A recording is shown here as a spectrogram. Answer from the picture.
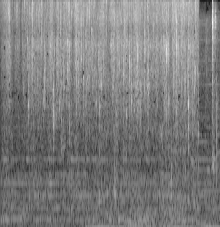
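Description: Water from a kitchen tap running steadily into a stainless-steel sink, a continuous splashing rush. A low hum comes in a little under two seconds in.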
